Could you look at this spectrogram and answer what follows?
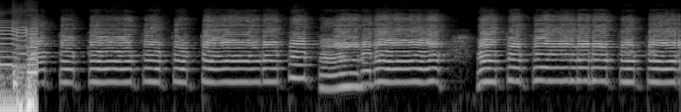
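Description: A trumpet plays solo, heard through a video call. It plays a slow line of held notes, one of which dips lower about three seconds in. It begins as a jazzy saxophone music bed cuts off about half a second in.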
